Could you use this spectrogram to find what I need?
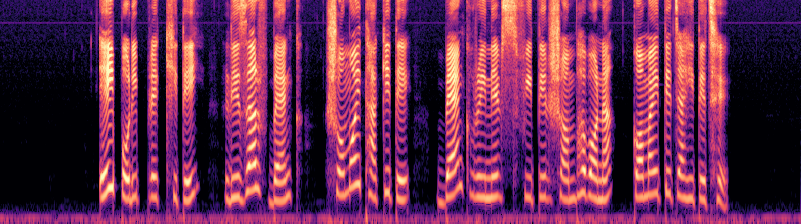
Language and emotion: Bengali, neutral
